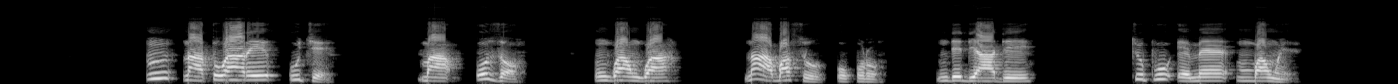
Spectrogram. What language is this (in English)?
Igbo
